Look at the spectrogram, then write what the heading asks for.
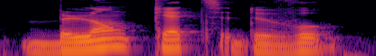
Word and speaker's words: blanquette de veau: So how do you pronounce it correctly? You will say blanquette de veau.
